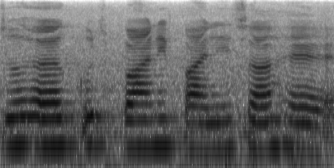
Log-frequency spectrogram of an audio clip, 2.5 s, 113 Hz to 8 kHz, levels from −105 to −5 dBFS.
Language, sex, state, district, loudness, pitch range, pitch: Hindi, female, Haryana, Rohtak, -16 LUFS, 180-200 Hz, 195 Hz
